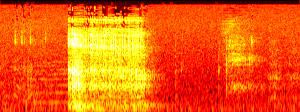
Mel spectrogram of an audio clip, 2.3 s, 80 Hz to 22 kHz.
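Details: Thunder, an 11-year-old male Persian cat and a maker of many weird noises, snoring indoors: one loud, harsh, breathy rasp lasting about half a second, then a fainter, shorter breath soon after, in a quiet room.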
